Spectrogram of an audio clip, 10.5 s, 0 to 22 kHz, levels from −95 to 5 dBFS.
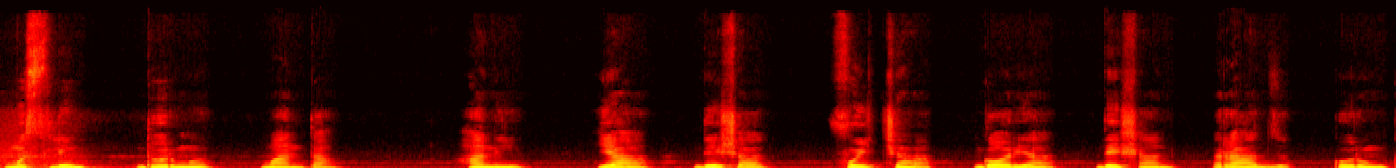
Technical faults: none

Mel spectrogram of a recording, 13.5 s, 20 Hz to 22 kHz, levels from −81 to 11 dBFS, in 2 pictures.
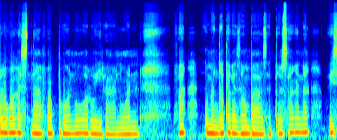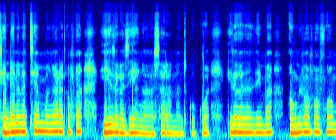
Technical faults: microphone overload; microphone volume stepped down

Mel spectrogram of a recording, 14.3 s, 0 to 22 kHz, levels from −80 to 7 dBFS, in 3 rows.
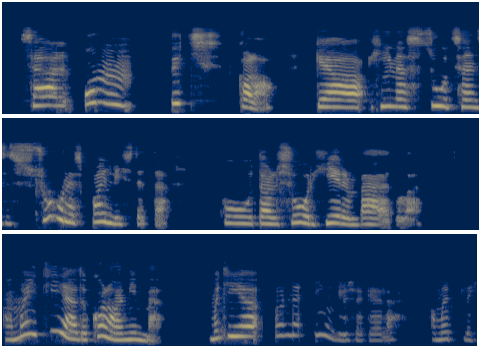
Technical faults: input switched to a poorer device

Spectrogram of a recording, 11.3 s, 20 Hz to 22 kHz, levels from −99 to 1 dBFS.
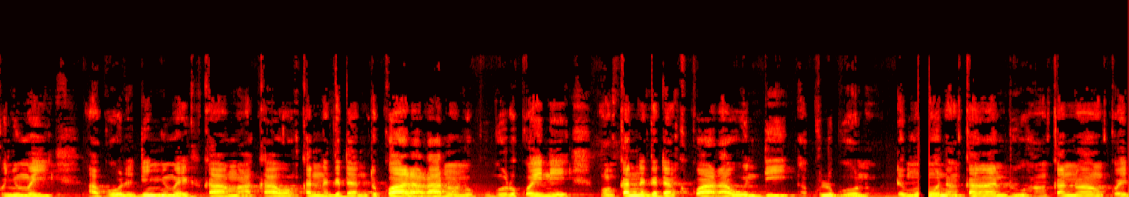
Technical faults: gap at a join of encoded pieces

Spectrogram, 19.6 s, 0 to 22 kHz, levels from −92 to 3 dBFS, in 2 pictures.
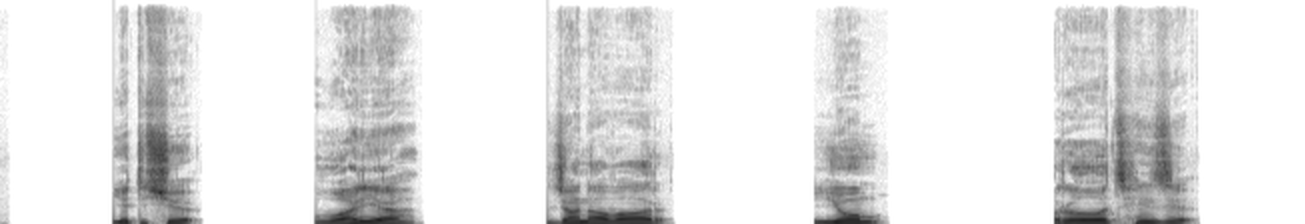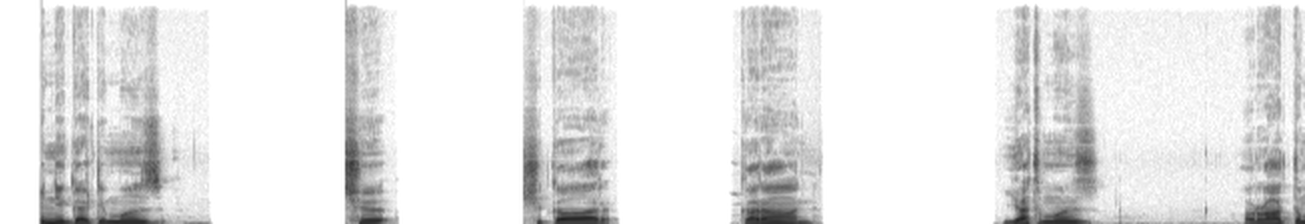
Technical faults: clipped start after a pause

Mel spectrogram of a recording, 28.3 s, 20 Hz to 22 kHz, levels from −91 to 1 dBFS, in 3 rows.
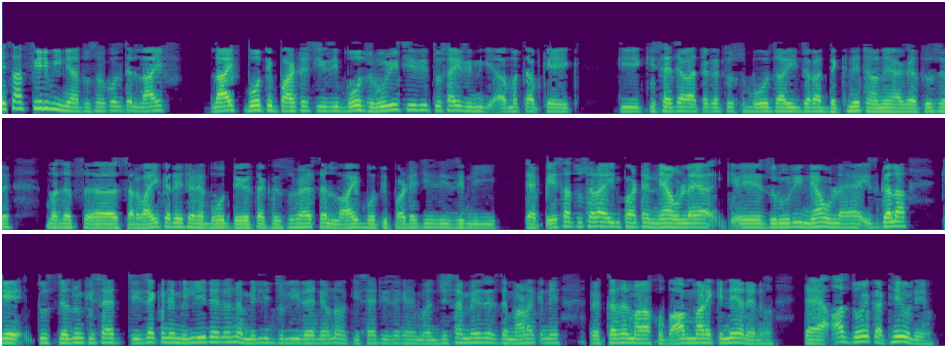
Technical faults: AAC compression; pre-echo

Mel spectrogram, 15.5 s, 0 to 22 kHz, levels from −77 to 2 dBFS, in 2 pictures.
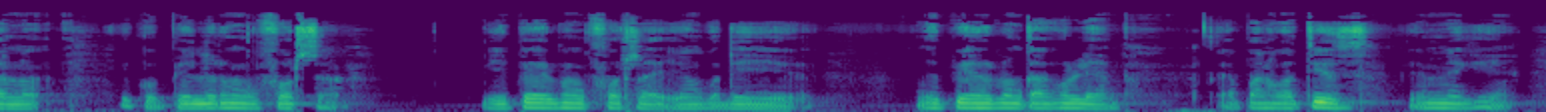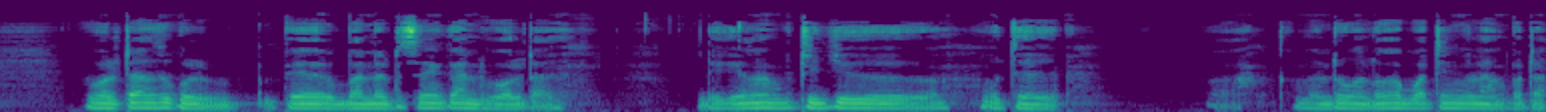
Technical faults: AAC compression

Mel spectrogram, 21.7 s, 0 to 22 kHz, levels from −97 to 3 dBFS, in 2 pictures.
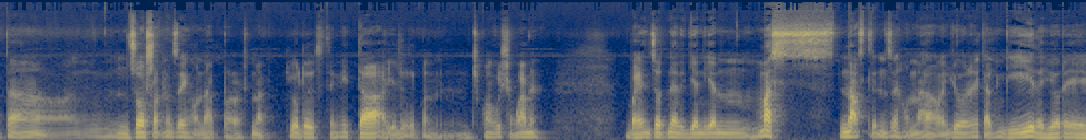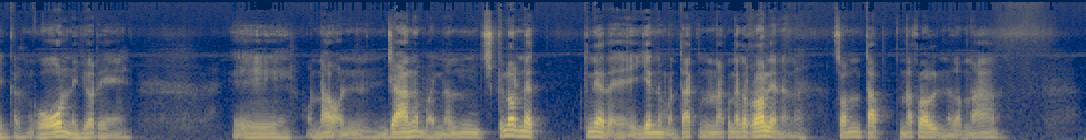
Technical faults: none

